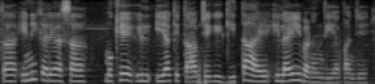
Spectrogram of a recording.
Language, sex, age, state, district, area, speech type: Sindhi, female, 45-60, Delhi, South Delhi, urban, spontaneous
